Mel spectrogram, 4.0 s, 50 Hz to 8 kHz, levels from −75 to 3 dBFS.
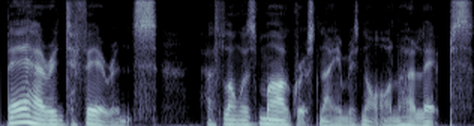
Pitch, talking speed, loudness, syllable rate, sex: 95 Hz, 230 wpm, -20 LUFS, 6.2 syllables/s, male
